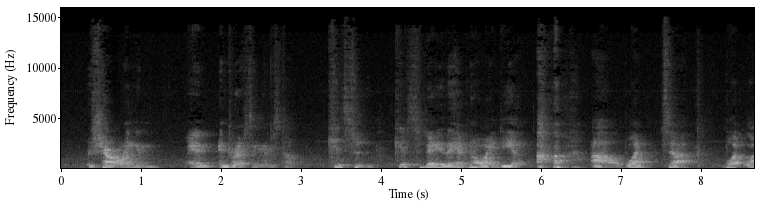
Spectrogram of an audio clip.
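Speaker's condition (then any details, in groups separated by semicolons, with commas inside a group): Cerebral palsy; very high functioning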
